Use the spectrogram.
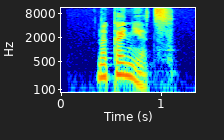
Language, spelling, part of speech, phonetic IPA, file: Russian, наконец, adverb, [nəkɐˈnʲet͡s], Ru-наконец.ogg
- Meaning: 1. at last, finally 2. in conclusion 3. Used as an emphasiser when demanding something to occur sooner / expressing impatience; (US) already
